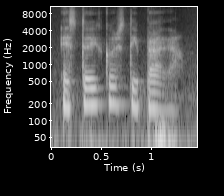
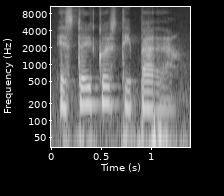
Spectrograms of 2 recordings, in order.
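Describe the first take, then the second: No difference in how they are said.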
